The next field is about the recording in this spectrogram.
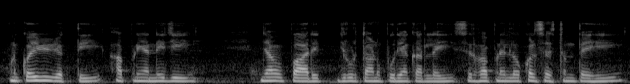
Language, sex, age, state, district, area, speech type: Punjabi, male, 30-45, Punjab, Tarn Taran, urban, spontaneous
